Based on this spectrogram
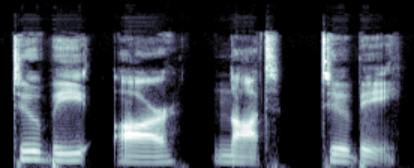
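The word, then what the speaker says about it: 2BR02B: The 0 on the telephone number he pronounced not. The number was 2BR not 2B.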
